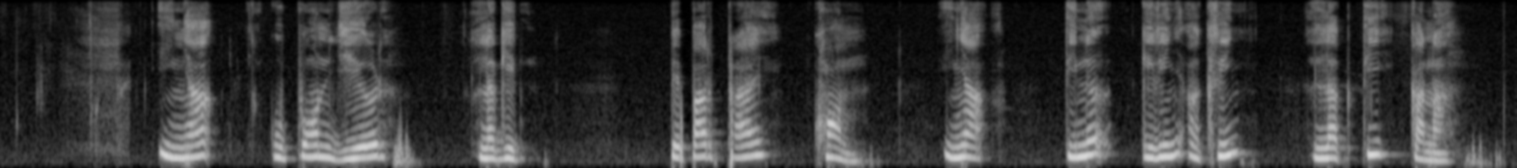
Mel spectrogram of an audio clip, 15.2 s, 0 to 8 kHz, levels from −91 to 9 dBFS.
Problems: none marked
